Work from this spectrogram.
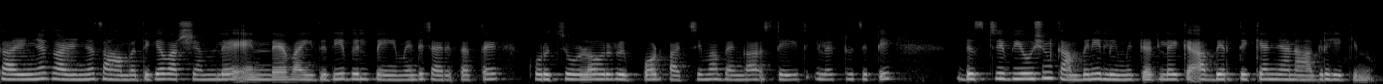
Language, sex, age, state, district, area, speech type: Malayalam, female, 18-30, Kerala, Wayanad, rural, read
